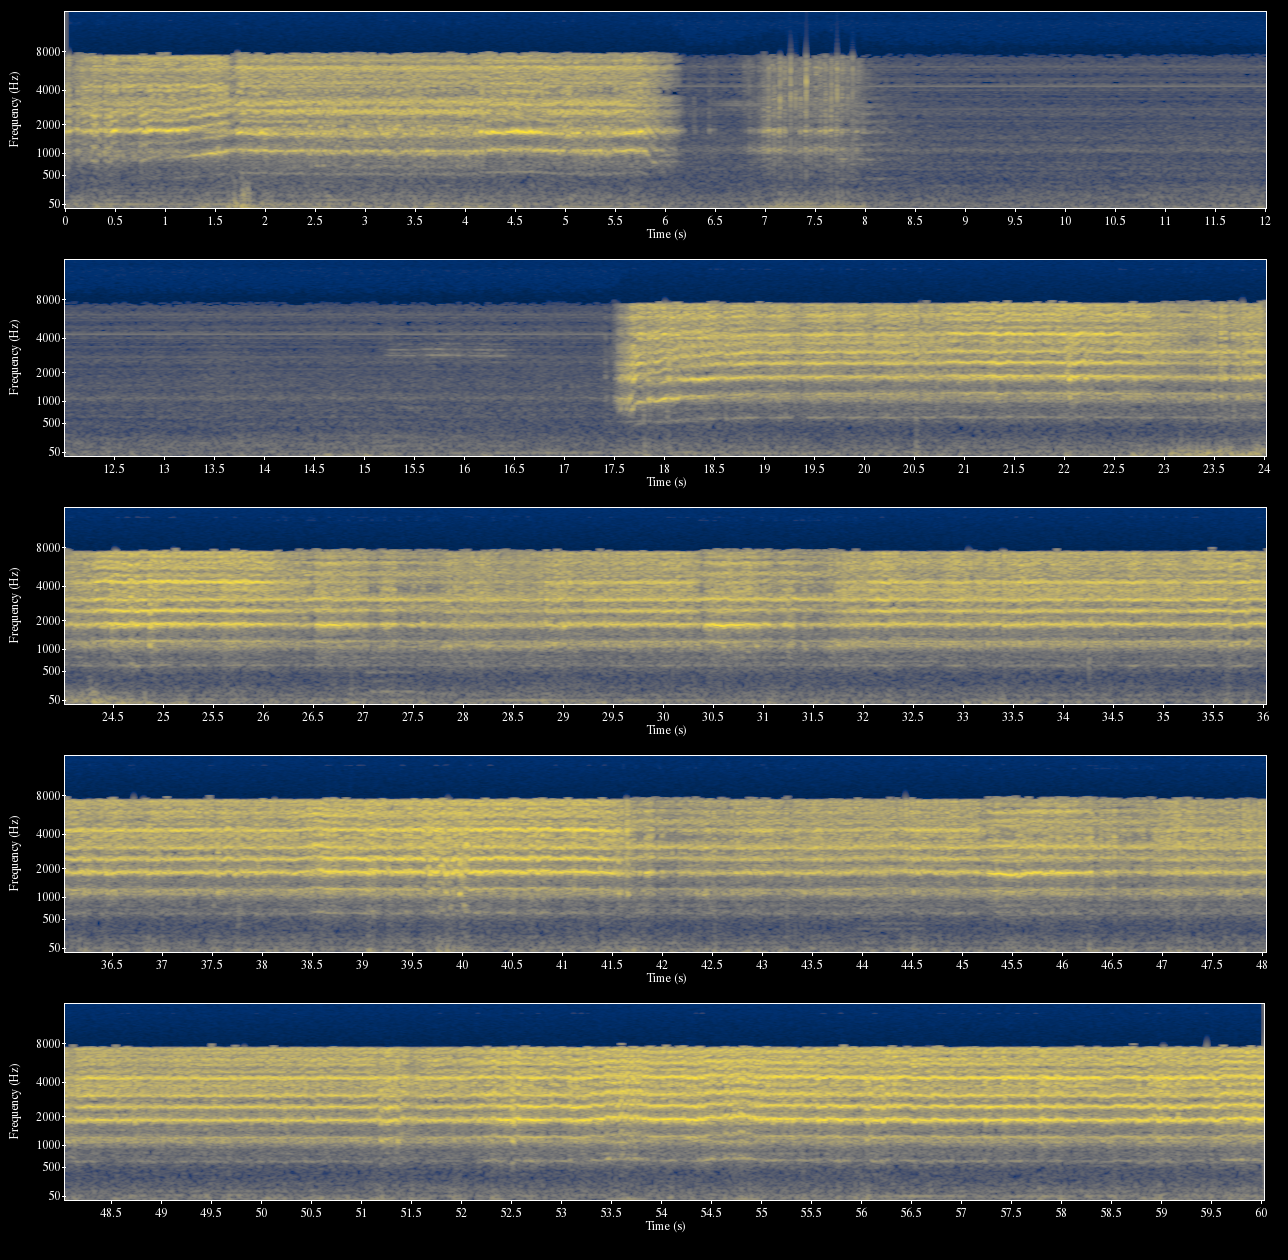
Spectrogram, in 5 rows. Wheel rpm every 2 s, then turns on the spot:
130, 150, 120, 10, 0, 0, 0, 0, 20, 150, 160, 160, 160, 160, 160, 170, 160, 160, 160, 160, 160, 160, 160, 160, 160, 160, 160, 160, 160, 160.
6-8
